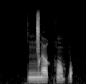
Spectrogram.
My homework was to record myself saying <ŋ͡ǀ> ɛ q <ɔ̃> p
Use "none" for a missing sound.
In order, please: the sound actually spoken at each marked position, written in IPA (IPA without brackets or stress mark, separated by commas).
ŋ͡ǀ, ɔ̃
